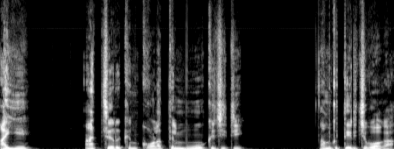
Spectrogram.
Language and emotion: Malayalam, disgusted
